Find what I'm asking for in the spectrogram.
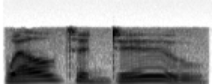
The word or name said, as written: well-to-do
